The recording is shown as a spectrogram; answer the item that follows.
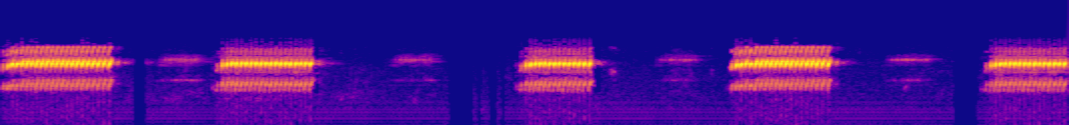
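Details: At night, with lights drawing bugs for the frogs, a frog repeats loud buzzy pulsed trills about a second long every two to three seconds. Softer short chirps sit between them, and nothing else intrudes.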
